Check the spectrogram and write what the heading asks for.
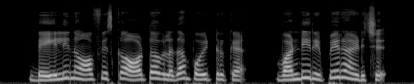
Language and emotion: Tamil, sad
